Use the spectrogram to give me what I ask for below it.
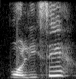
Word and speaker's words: policía: Tenemos la palabra policía y esta lleva acento en la primera O, en la I, en la segunda I o en la última I.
